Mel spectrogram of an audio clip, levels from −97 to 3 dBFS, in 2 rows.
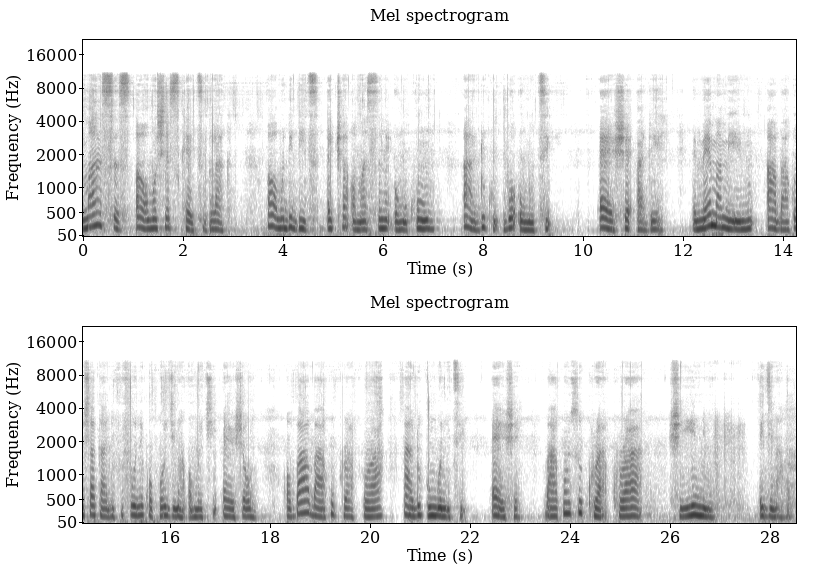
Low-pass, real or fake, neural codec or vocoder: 10.8 kHz; fake; vocoder, 44.1 kHz, 128 mel bands, Pupu-Vocoder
